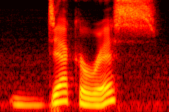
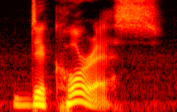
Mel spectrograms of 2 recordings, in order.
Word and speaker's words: decorous: blankets pillows chaise lounge next is decorous or decorus it is spelled d-e-c-o-r-o-u-s decorous or decorus adjective from 1653 i like that both of those pronunciations are here because i wouldn't know i would go back and forth in my brain which one which one is it this is marked by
